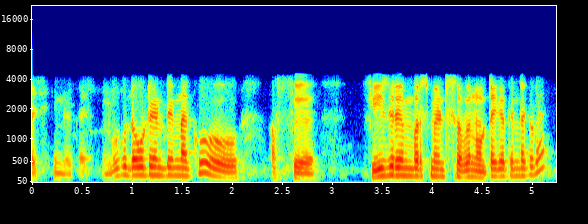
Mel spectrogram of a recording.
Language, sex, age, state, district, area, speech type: Telugu, male, 45-60, Andhra Pradesh, East Godavari, rural, conversation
